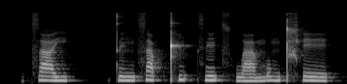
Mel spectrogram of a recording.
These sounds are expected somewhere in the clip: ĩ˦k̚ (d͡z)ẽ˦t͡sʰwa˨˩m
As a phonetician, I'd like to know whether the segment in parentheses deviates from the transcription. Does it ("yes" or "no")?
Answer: yes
